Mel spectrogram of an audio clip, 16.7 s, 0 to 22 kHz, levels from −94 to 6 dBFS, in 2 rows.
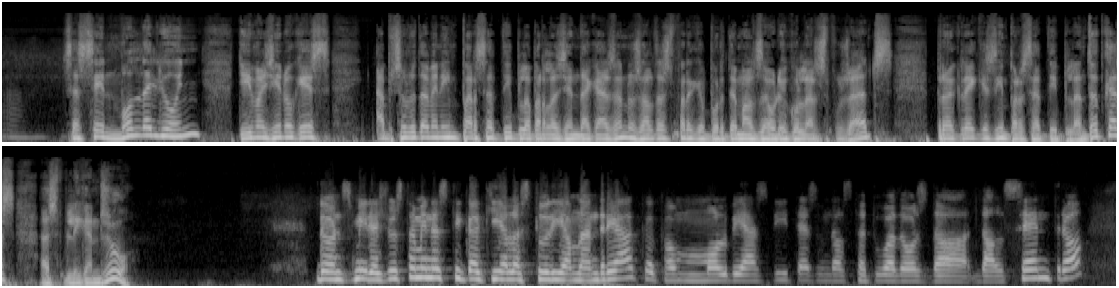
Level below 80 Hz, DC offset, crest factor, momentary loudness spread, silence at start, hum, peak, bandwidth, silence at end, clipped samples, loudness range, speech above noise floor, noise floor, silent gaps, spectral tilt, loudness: -46 dBFS; under 0.1%; 12 dB; 10 LU; 0.05 s; none; -14 dBFS; 15 kHz; 0.25 s; under 0.1%; 5 LU; 37 dB; -63 dBFS; none; -5.5 dB/octave; -27 LUFS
